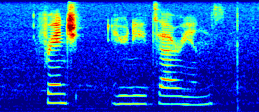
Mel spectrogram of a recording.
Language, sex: English, female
